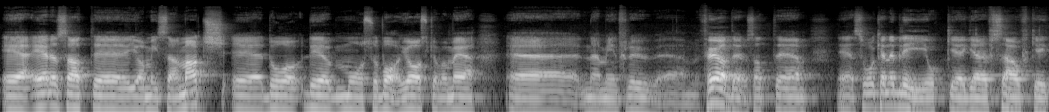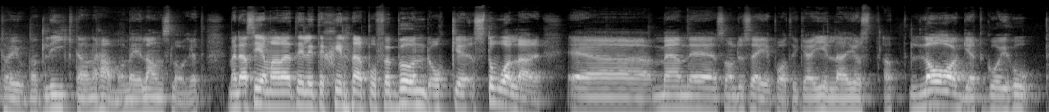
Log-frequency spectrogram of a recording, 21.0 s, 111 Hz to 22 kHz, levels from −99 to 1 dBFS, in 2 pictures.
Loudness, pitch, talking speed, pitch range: -23 LUFS, 115 Hz, 210 wpm, 110-130 Hz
